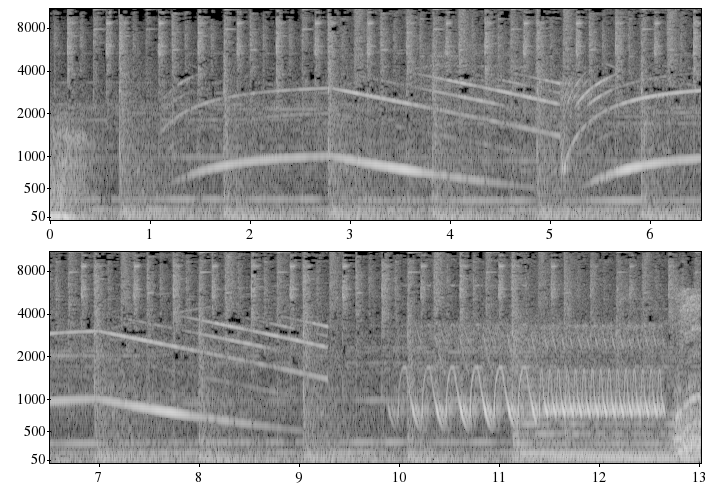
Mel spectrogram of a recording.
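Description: Toy police truck's electronic siren: two slow wails, each rising and then falling, then a fast yelp about ten seconds in that turns into a rapid warble near the end.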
